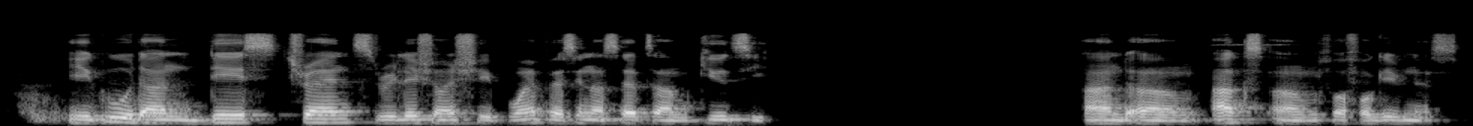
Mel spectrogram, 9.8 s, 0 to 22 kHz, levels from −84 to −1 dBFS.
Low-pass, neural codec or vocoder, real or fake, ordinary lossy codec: 7.2 kHz; none; real; none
